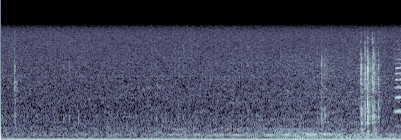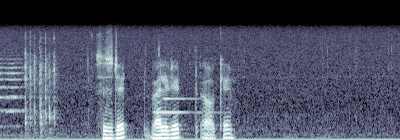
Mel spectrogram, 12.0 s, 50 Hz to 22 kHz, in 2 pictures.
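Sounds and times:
steady low hum: 0:00.0 - 0:12.0
computer keyboard typing: 0:04.8 - 0:07.0.

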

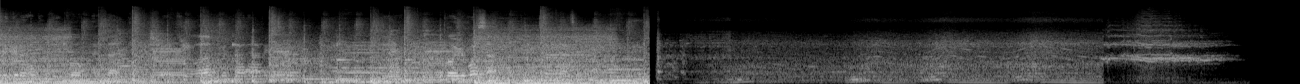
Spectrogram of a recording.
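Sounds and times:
vehicle engine accelerating: 0:03.4 - 0:11.0.

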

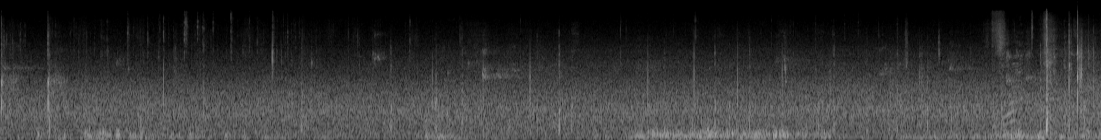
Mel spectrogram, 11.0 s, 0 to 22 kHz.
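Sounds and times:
tennis balls bouncing and struck: 0:00.0 - 0:11.0.

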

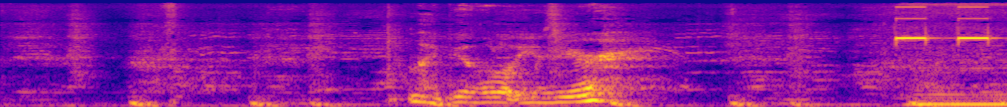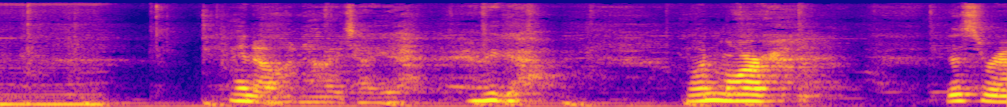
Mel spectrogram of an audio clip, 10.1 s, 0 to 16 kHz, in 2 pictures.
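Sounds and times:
faint background music: 0:00.0 - 0:10.0
short high electronic beeps: 0:04.5 - 0:05.4.

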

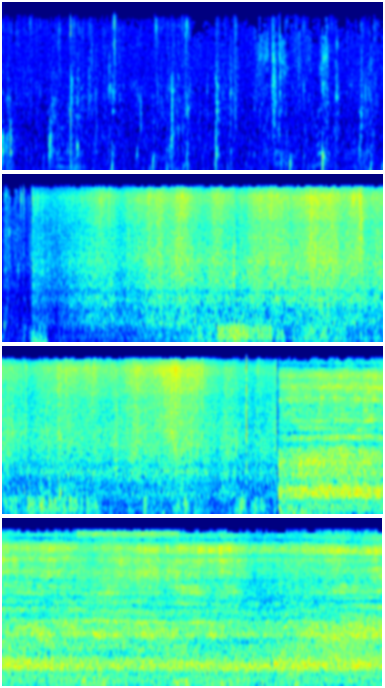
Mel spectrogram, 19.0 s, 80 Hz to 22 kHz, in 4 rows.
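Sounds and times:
boiling water and steam rushing: 0:00.0 - 0:19.0
wind on microphone: 0:03.4 - 0:05.4, 0:06.5 - 0:19.0.

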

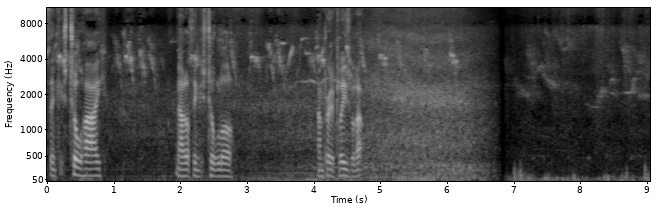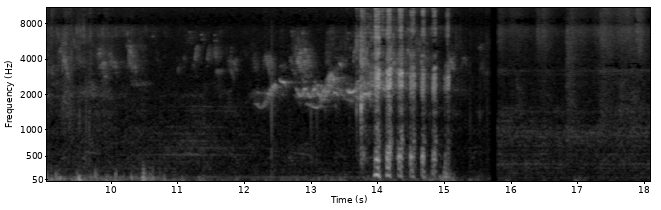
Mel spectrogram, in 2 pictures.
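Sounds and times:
small birds chirping: 0:00.0 - 0:15.7.

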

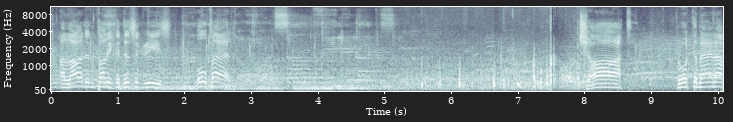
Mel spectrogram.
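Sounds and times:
commentator speaking: 0:00.1 - 0:02.9.

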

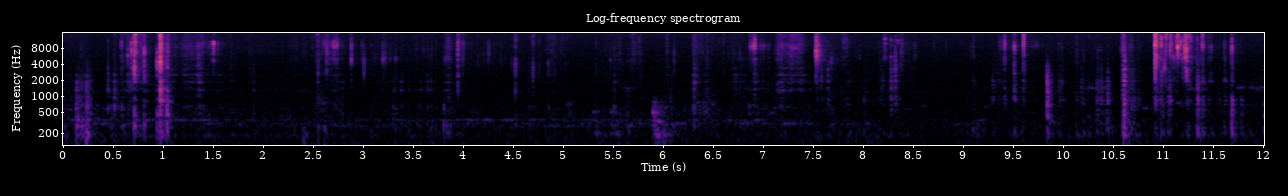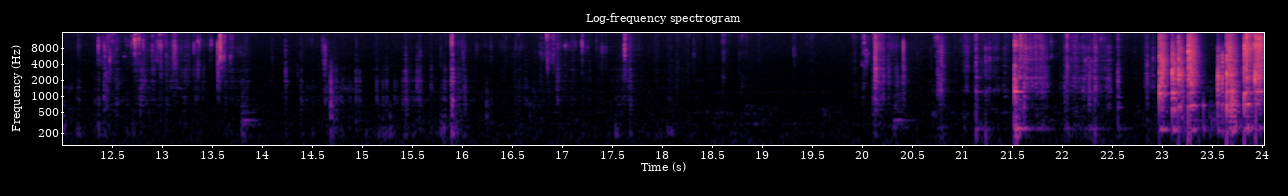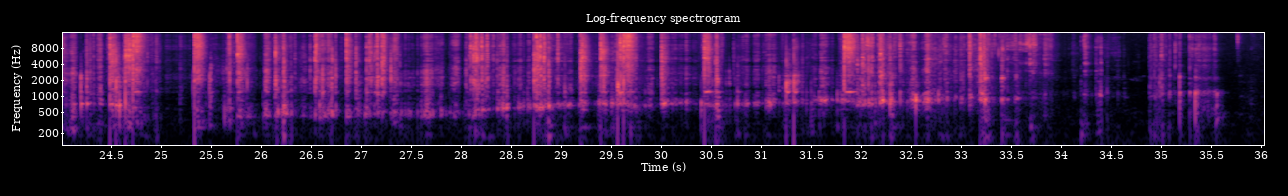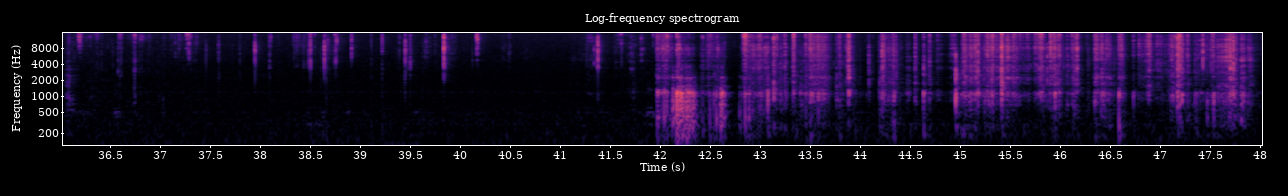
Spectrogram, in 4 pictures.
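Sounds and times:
knife cutting plastic bottle: 0:21.6 - 0:34.5.

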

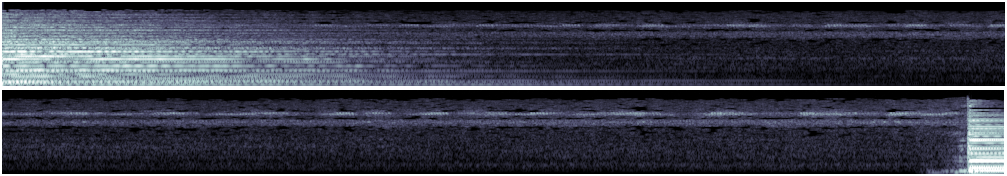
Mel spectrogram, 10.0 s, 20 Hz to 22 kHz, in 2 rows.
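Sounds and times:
low song notes: 0:00.0 - 0:02.7
faint high hiss: 0:00.0 - 0:10.0.

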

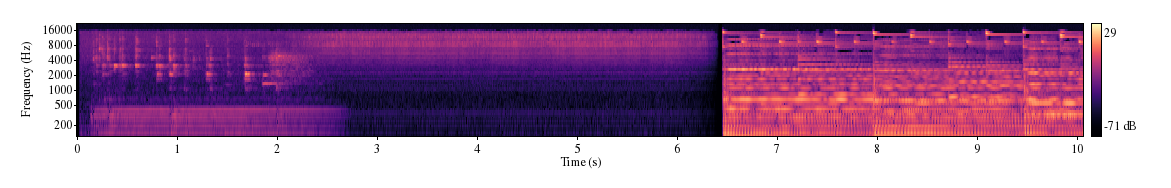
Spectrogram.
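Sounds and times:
electrical hum: 0:00.0 - 0:06.4.

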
